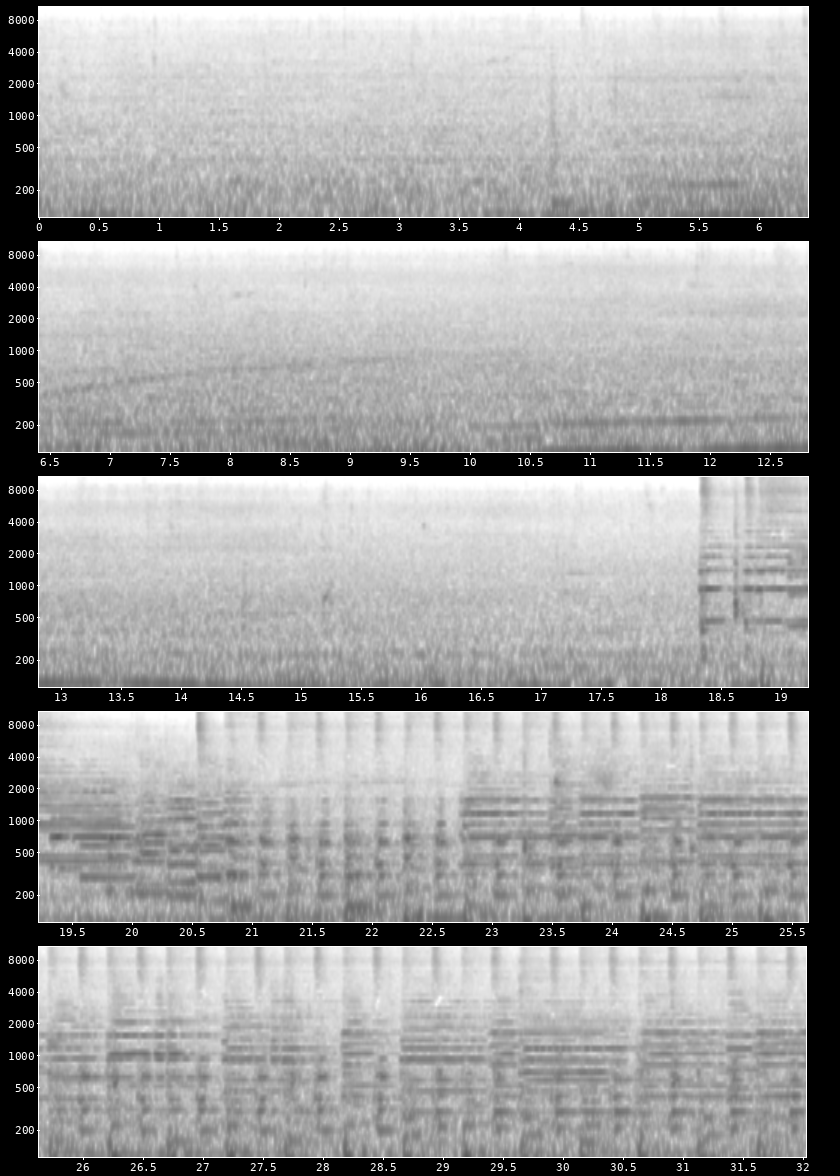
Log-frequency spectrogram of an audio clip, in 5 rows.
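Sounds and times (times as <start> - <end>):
street traffic: 0.0 - 32.0
tune over loudspeakers: 18.3 - 32.0.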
